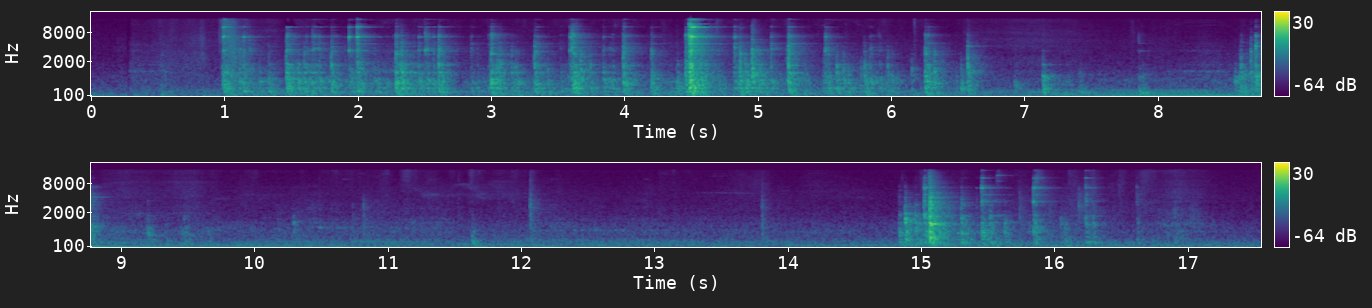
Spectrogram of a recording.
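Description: A cloth rubs and squeaks against a metal handle.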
